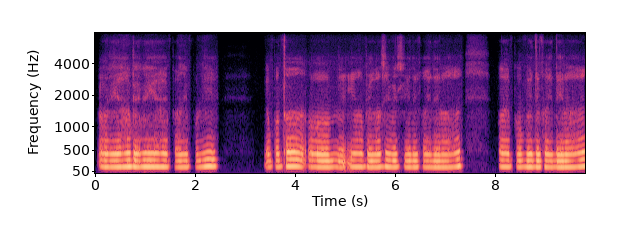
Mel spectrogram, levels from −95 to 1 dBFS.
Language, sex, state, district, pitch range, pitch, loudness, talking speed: Maithili, male, Bihar, Supaul, 135-145 Hz, 140 Hz, -15 LUFS, 115 wpm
